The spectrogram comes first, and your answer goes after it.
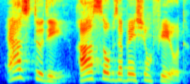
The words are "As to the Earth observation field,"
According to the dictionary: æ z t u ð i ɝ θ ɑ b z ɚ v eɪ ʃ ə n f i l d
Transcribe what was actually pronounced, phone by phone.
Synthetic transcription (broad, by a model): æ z t u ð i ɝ s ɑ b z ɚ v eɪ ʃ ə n f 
